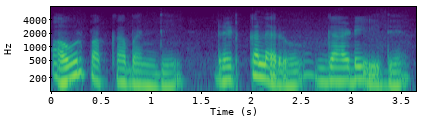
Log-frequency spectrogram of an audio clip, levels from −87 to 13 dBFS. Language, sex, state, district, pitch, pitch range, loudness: Kannada, male, Karnataka, Bangalore, 170 Hz, 145-185 Hz, -17 LUFS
